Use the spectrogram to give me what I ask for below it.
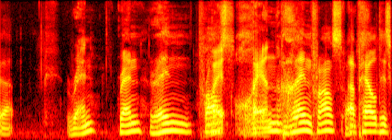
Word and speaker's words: Rennes: Rennes, France.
